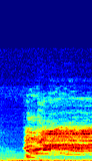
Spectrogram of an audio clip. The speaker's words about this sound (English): Oh no. Oh, now she's screaming like that?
